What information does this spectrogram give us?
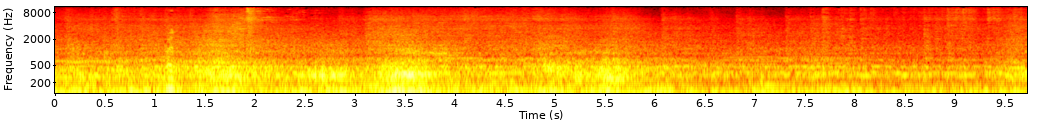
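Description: A car engine roars as it accelerates on nitrous, a dense low rumble that swells to a louder surge early on and then holds at a steady drone.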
